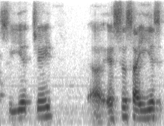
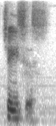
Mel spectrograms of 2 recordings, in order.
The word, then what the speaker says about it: chassis: How did we learn that the pronunciation of CHA SSIS is chases? Because our teachers who relied on textbooks, they went for the other similar pronunciation, that would be like CHIR would be chair and CHURCHS church. So they went for the idea that CHASSIS would be chases. But the exact pronunciation of CHASSIS is chassis. So, and why didn't we learn that?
